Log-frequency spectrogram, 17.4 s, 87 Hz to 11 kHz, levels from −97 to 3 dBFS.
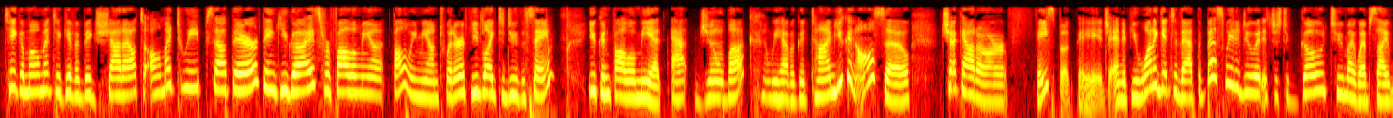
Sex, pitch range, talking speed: female, 195-250 Hz, 255 wpm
